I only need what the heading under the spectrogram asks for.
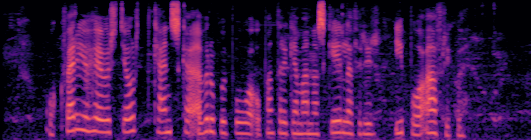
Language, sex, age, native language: Icelandic, female, 30-39, Icelandic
